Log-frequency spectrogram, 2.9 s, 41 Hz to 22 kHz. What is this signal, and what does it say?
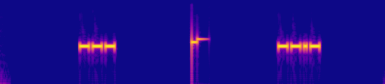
Morse code, heard as a keyed tone, about 50 wpm, 700 Hz. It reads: O Q
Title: Single Letter-Number Alt - Rapid-Fire 50wpm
